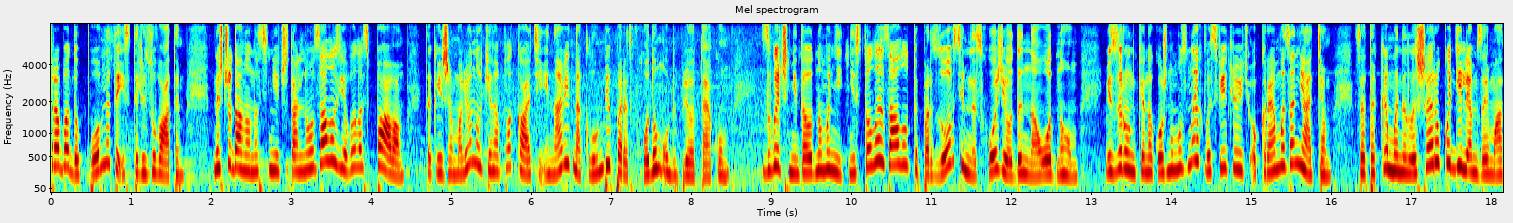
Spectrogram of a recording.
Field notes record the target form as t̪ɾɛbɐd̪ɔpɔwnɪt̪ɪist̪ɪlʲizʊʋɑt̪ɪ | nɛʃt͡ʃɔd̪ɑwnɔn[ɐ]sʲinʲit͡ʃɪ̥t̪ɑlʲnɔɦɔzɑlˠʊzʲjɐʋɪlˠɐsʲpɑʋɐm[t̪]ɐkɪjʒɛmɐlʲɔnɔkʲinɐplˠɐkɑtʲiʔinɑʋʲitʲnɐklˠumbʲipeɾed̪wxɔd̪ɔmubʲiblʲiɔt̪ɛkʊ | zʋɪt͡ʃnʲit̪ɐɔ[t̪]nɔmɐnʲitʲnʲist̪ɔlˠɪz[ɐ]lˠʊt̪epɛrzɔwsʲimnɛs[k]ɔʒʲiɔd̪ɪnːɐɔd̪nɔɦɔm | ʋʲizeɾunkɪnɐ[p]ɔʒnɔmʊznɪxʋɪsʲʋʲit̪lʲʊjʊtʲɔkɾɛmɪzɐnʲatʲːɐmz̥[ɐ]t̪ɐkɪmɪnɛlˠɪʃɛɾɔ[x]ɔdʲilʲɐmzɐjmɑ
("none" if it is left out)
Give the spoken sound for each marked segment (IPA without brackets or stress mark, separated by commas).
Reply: ɐ, t̪, d̪, ɑ, x, k, ɐ, k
